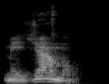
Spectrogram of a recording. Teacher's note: this double L, don't pronounce it as a Y at all. Quite often you hear it pronounced as a je sort of sound.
